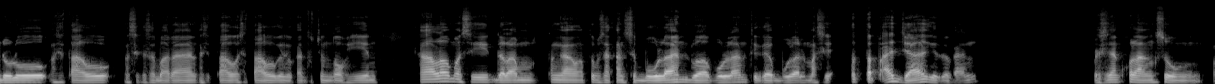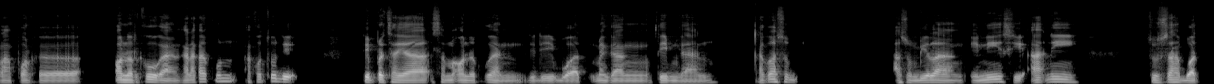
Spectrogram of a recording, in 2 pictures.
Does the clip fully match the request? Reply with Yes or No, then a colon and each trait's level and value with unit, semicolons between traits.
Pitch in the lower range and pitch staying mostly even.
Yes: very low, 95 Hz; narrow, 2.3 semitones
